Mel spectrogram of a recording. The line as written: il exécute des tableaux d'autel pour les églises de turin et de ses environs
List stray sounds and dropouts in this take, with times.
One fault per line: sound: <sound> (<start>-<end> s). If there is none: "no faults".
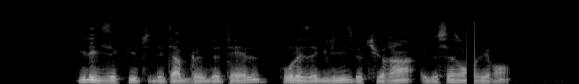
sound: dropout (4.7-4.7 s)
